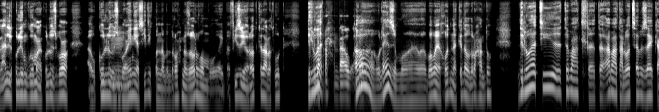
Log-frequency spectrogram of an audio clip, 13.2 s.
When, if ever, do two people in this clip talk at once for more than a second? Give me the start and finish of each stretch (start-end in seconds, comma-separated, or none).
none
